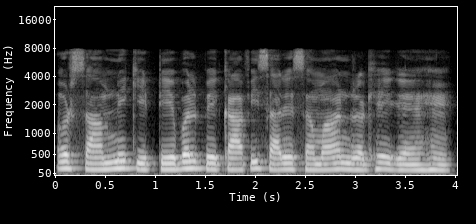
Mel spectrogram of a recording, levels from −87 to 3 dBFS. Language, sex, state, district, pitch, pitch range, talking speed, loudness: Hindi, male, Jharkhand, Garhwa, 145 Hz, 135-150 Hz, 150 wpm, -14 LUFS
